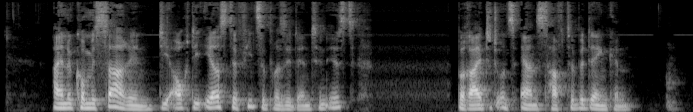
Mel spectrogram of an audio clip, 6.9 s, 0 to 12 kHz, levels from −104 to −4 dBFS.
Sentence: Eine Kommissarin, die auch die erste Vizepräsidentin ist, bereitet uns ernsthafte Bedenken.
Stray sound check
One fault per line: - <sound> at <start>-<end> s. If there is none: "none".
none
